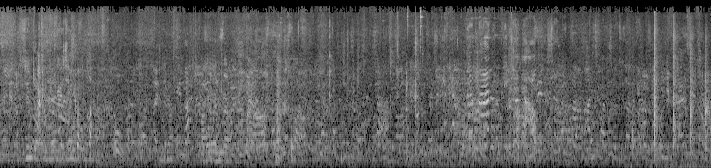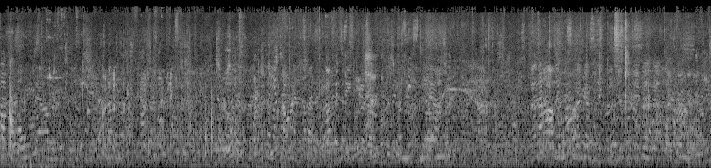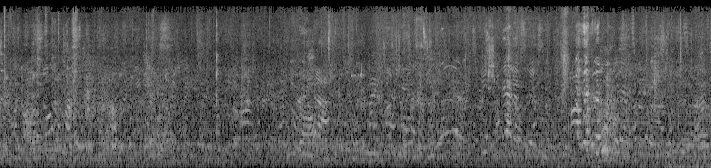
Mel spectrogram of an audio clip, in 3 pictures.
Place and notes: Siegburg, Deutschland - Mitelalterlicher Weihnachtsmarkt Kinderkarussell / Medieval Christmas market children´s carousel
Auf dem mittelalterlichen Weihnachtsmarkt (ohne Weihnachtsmusik!) vor dem handgetriebenen Kinderkarussell.
In the medieval Christmas market (excluding Christmas music!) In front of the hand-driven children's carousel.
